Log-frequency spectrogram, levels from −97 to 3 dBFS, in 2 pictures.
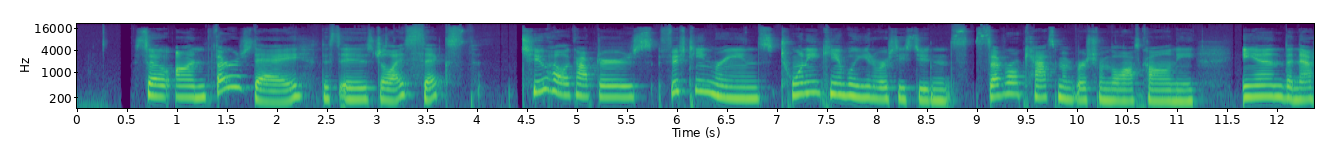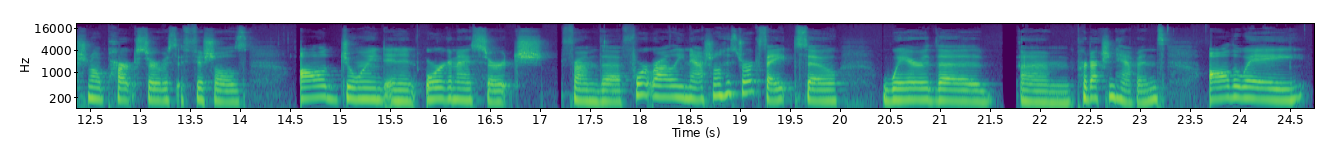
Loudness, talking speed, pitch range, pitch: -24 LUFS, 120 wpm, 170-215 Hz, 185 Hz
